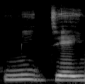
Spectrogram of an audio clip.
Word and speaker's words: midday: Então a gente tem meio-dia, midday, a gente pronuncia midday mesmo, é como se tivesse a existência de apenas um D, midday, e o PM, que se refere após o meio-dia e antes da meia-noite, midnight, tá?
